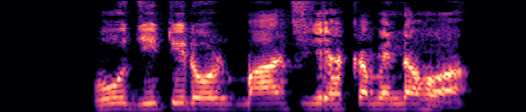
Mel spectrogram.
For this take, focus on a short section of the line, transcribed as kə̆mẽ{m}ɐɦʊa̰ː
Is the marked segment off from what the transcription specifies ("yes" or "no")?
yes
